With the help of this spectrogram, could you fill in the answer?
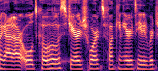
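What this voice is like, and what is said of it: Usual voice. Nothing is said of it.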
